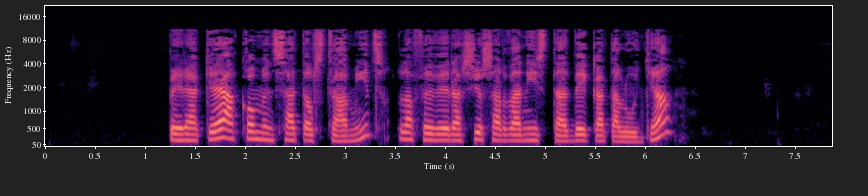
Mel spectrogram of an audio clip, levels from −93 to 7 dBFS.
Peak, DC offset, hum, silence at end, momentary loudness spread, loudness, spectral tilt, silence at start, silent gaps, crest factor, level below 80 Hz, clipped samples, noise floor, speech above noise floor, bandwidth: -2 dBFS; under 0.1%; none; 1.65 s; 9 LU; -22 LUFS; -3.5 dB/octave; 1.25 s; none; 22 dB; -70 dBFS; under 0.1%; -84 dBFS; 61 dB; 11.5 kHz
